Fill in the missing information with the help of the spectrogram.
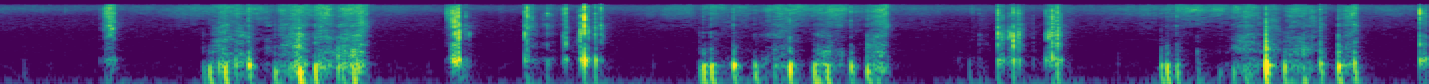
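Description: Fingertips and nails tap and scratch the lid and edges of a closed, rigid white paperboard gift box resting on a bed. Quiet clusters of dry, dull taps and rough scratching strokes come in short bursts separated by brief pauses. Each contact is soft and muffled and dies out almost instantly.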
